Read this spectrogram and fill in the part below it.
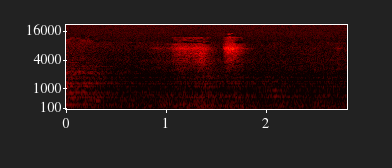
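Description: Hands and feet shift softly on a mat.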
